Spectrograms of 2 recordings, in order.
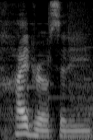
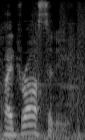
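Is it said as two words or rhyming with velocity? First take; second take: two words; velocity rhyme. First: It is said as two words, 'hydro' and 'city'. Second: It is said as one word rhyming with 'velocity'. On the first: The name describes an underwater city. "because the level itself is like an underwater city" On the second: The name is a pun on speed. "a pun on Hydrocity. You know, well, velocity"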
